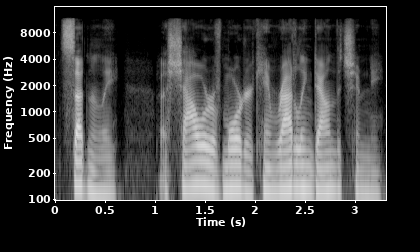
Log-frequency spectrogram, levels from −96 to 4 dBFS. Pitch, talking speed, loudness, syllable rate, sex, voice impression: 115 Hz, 180 wpm, -19 LUFS, 5.6 syllables/s, male, masculine, adult-like, tensed, powerful, bright, clear, cool, intellectual, friendly, reassuring, slightly lively, kind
